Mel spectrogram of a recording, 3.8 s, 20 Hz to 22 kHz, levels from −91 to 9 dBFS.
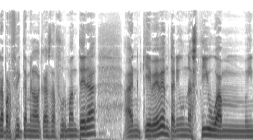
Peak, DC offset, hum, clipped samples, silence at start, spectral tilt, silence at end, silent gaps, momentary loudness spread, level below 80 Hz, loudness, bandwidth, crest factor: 0 dBFS; under 0.1%; none; under 0.1%; 0 s; -5 dB/octave; 0 s; none; 8 LU; -48 dBFS; -18 LUFS; 16 kHz; 18 dB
